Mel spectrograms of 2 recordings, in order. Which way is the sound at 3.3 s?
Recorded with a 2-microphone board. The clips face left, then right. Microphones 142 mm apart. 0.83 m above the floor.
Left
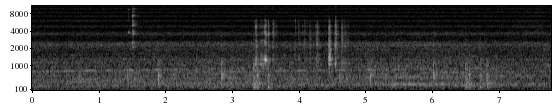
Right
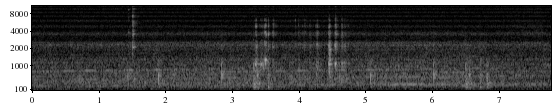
45° right (ahead or behind).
